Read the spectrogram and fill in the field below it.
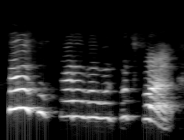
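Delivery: high, whiny, half-crying mock wail; mock sobbing high voice; dramatic meltdown. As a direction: ham up the dramatic girl. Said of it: "Be like".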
